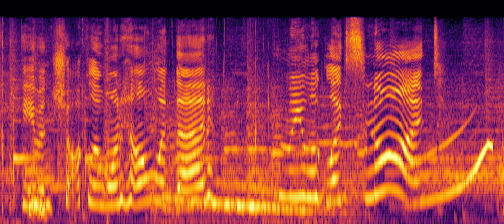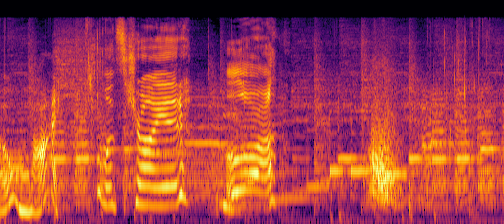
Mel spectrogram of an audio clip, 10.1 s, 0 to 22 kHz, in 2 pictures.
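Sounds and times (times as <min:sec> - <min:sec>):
music with held notes: 0:01.2 - 0:05.6.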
